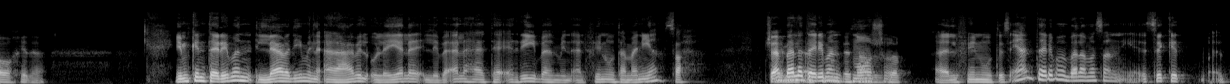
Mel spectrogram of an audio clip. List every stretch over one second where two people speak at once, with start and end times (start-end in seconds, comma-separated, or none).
7.7-9.0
